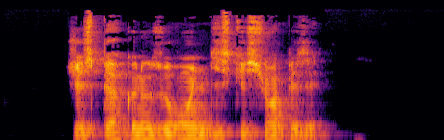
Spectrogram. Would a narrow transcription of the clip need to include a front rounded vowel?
yes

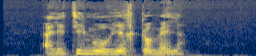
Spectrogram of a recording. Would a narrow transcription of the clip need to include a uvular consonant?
yes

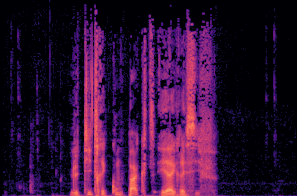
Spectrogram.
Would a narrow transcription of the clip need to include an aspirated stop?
no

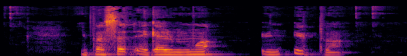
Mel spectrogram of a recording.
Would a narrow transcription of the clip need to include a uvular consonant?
no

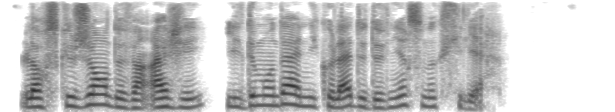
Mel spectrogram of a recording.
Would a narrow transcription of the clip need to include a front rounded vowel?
no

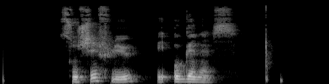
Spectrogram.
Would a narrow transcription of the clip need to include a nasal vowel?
yes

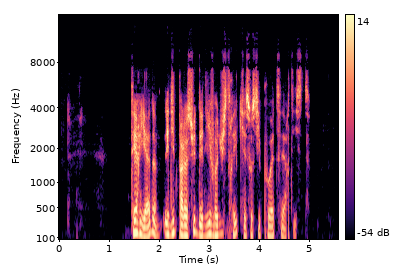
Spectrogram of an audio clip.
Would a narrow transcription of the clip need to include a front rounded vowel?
yes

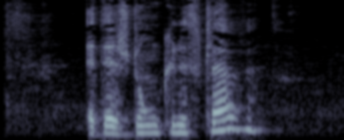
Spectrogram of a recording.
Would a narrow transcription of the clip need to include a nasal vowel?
yes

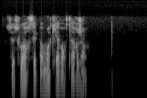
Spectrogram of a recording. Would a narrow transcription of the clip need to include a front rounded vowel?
no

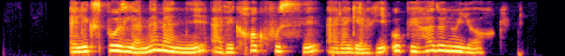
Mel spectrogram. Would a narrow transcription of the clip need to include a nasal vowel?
no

